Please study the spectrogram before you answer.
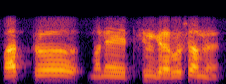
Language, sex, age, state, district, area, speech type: Bodo, male, 60+, Assam, Udalguri, rural, conversation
